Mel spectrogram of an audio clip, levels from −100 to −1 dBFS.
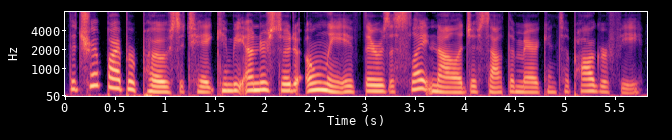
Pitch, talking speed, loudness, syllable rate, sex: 210 Hz, 205 wpm, -16 LUFS, 6.1 syllables/s, female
